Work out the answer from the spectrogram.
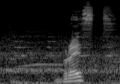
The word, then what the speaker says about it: Brest: being rude here okay breast just means something in French so it's pronounced the same way but it's not what you think so h no no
